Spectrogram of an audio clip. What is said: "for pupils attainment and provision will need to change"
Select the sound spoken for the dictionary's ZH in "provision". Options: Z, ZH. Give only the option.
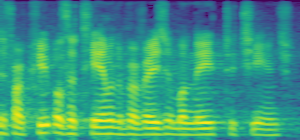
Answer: ZH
